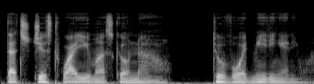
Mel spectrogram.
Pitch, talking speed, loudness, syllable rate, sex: 95 Hz, 230 wpm, -19 LUFS, 6.1 syllables/s, male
